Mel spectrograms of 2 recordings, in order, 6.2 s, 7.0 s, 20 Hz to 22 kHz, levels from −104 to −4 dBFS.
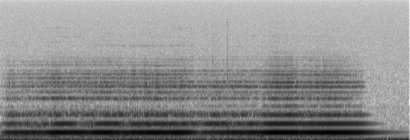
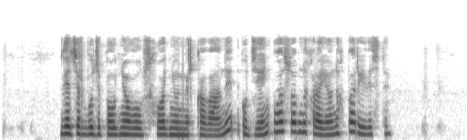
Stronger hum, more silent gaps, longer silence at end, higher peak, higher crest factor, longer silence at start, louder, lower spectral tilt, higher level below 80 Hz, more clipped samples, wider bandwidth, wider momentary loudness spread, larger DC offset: neither; neither; second, 0 s vs 1.15 s; first, 0 dBFS vs -20 dBFS; second, 10 dB vs 18 dB; second, 0 s vs 0.9 s; first, -12 LUFS vs -36 LUFS; first, -8.5 dB/octave vs -5.5 dB/octave; first, -28 dBFS vs -72 dBFS; neither; second, 4.1 kHz vs 7.6 kHz; first, 10 LU vs 7 LU; neither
